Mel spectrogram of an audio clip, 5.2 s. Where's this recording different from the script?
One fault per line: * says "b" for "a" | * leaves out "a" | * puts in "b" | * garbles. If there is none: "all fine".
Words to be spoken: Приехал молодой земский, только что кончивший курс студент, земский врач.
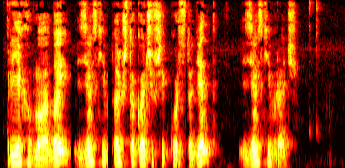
all fine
